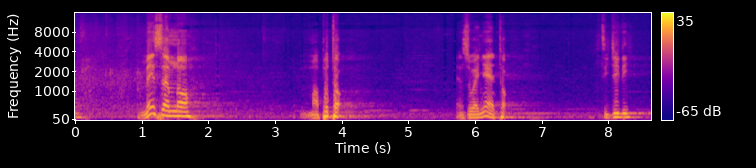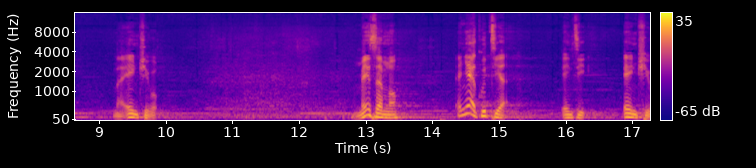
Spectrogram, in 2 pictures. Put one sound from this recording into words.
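A man recites loudly and dramatically into a microphone, with pauses.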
